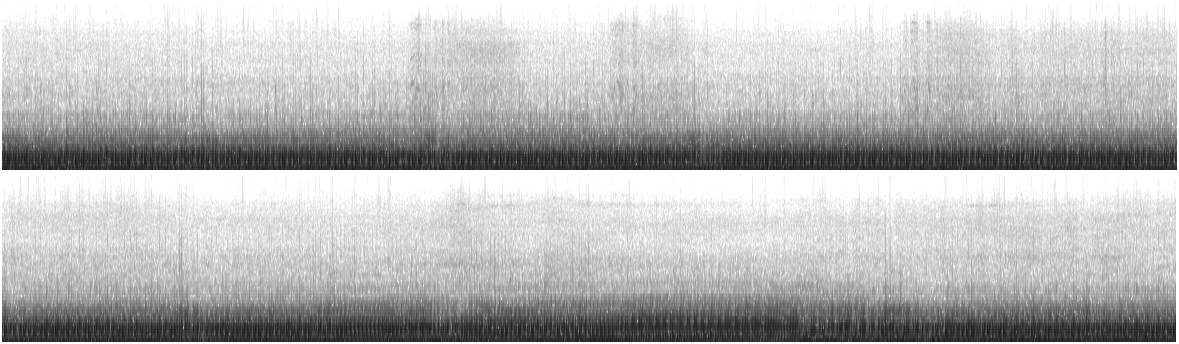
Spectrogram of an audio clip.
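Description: A vehicle engine running steadily, loud and low-pitched, its pitch shifting a little about twenty to twenty-five seconds in, with faint rattles now and then.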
